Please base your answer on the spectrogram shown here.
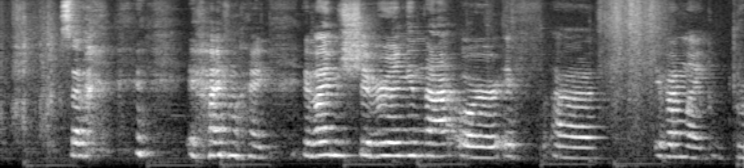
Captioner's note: laughs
